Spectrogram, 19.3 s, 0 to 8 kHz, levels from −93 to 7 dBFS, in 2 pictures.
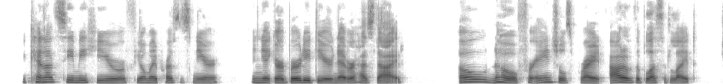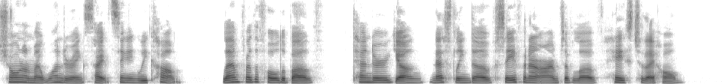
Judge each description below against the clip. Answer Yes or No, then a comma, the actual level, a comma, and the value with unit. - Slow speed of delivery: No, average, 170 wpm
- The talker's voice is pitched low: No, high, 190 Hz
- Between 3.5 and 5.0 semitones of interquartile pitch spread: No, average, 2.9 semitones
